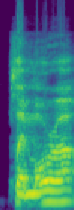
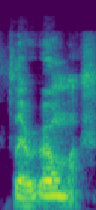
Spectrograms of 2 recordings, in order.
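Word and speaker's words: pleroma: first of all there was a phrase called plemora of spiritual be beings. Now I know what plethora is. I don't know what plemor is. I'm assuming the word is similar pleoma.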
